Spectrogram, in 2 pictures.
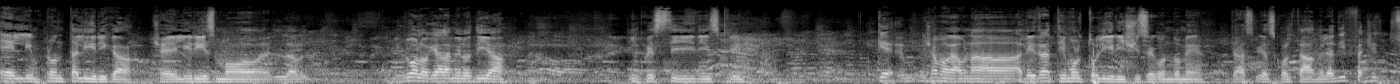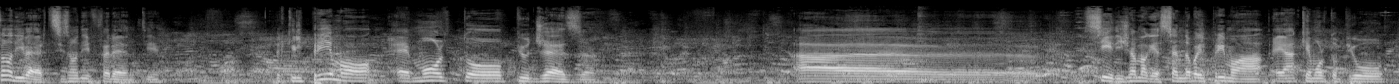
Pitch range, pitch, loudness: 120-145 Hz, 130 Hz, -14 LUFS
